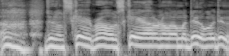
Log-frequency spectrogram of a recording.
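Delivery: mock scared, high-pitched, panicked freaking-out voice. Retelling being scared while his big brother told him to shut up, retelling freaking out. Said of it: "And I'm like freaking out".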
